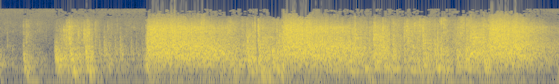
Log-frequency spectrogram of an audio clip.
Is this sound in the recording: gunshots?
yes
